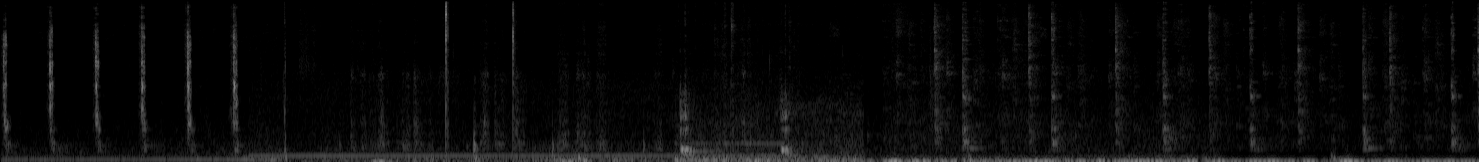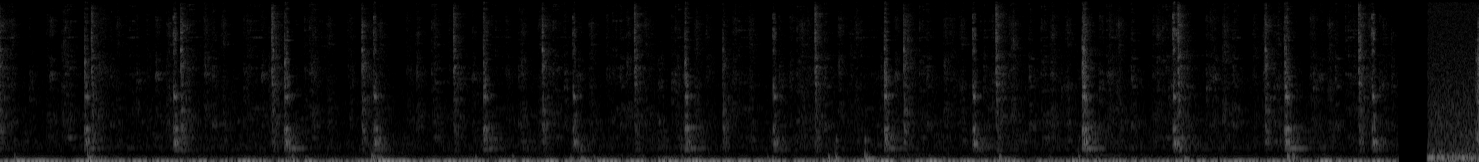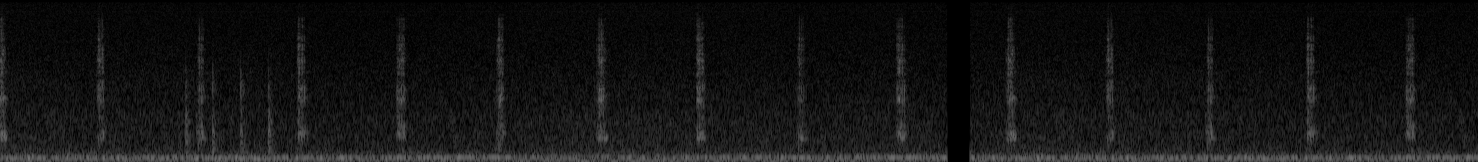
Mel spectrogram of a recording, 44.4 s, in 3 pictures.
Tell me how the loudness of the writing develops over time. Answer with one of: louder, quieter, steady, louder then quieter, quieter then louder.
quieter.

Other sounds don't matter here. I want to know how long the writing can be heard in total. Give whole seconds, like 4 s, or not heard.
10 s.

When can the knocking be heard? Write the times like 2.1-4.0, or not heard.
31.4-32.5.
